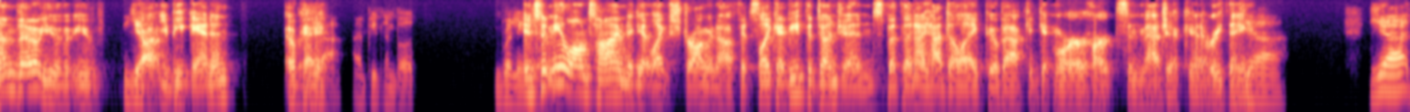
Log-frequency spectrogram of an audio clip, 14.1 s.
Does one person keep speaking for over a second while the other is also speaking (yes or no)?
no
